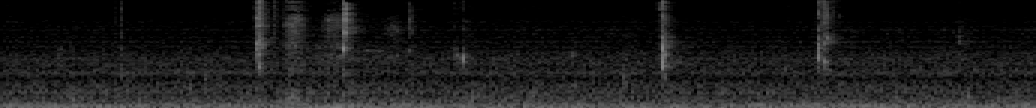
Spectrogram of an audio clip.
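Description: Close-up chewing of chicken pot pie, with four or five sharp wet mouth clicks and smacks, the loudest just under two seconds in, over a steady low hum.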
